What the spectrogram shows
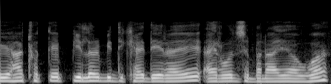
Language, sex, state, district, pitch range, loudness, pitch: Hindi, male, Arunachal Pradesh, Papum Pare, 145-165 Hz, -16 LUFS, 155 Hz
